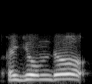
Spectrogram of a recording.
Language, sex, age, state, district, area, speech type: Manipuri, female, 45-60, Manipur, Imphal East, rural, conversation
